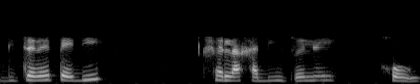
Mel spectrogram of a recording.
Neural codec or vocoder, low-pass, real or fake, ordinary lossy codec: none; 3.6 kHz; real; none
